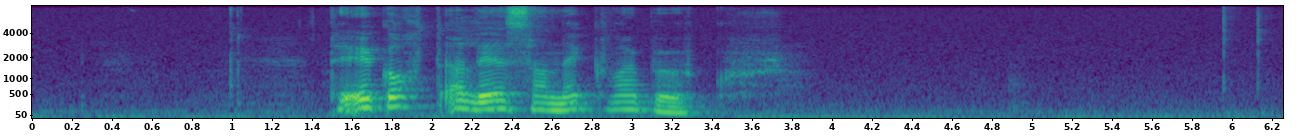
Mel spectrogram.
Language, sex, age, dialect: Faroese, female, 61+, Suðurstreymoy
